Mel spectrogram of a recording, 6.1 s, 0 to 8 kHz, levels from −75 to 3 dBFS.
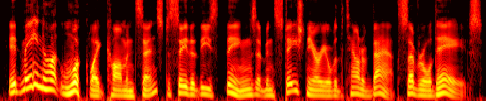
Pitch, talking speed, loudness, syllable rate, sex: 145 Hz, 215 wpm, -21 LUFS, 5.3 syllables/s, male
